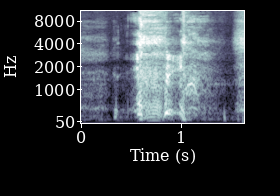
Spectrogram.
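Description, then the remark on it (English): A short fit of coughing: two or three rough, throaty coughs in quick succession, with a brief breath before and after and no talking. “I got to get my cough drop.”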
